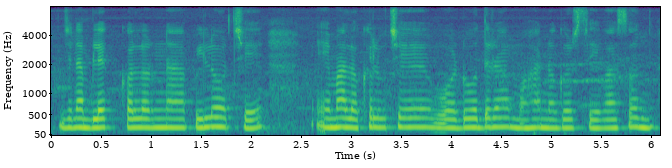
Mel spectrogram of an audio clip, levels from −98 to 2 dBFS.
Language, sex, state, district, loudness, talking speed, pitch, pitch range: Gujarati, female, Gujarat, Valsad, -17 LUFS, 130 wpm, 205 Hz, 200-215 Hz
